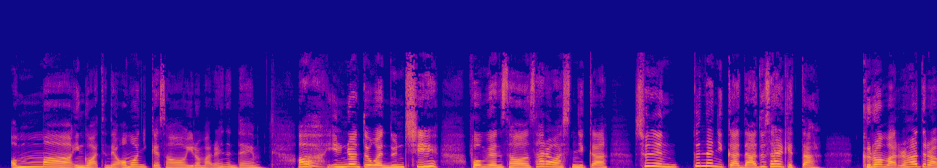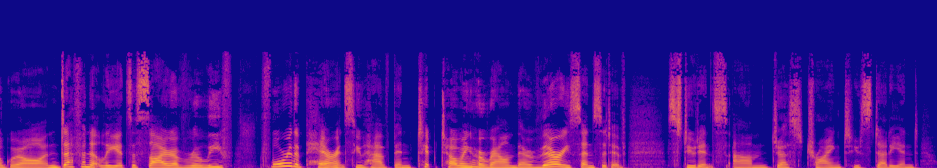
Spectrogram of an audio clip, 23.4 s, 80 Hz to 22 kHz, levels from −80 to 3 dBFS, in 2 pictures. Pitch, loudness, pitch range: 230 Hz, -19 LUFS, 210-275 Hz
